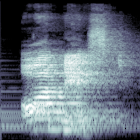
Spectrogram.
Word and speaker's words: honest: The H out here is silent.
